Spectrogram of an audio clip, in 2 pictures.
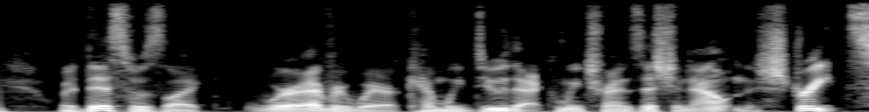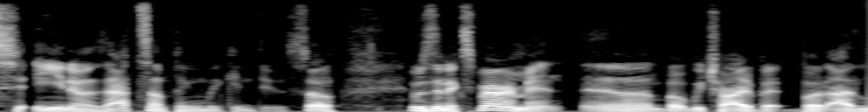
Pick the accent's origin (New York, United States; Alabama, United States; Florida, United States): New York, United States; Staten Island; growing up in Staten Island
